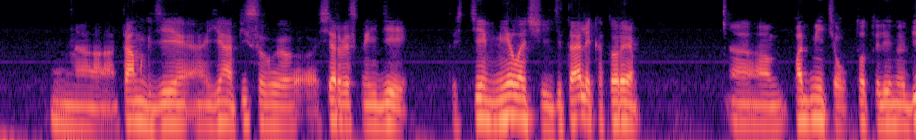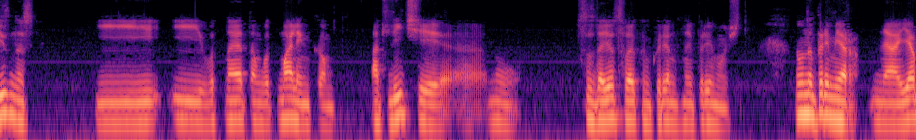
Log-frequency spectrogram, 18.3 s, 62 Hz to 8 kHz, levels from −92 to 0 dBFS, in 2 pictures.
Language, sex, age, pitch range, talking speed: Russian, male, 30-49, 110-135 Hz, 110 wpm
